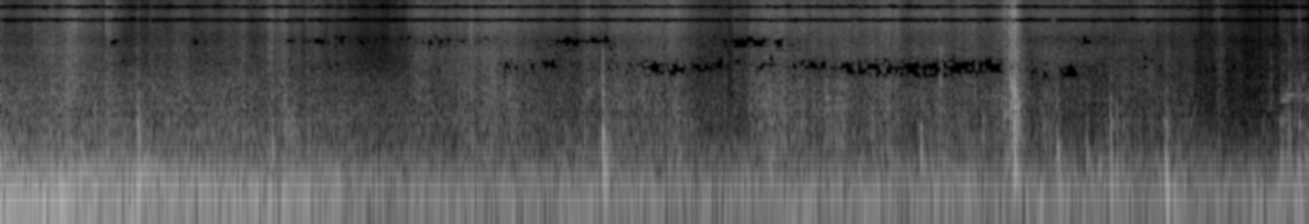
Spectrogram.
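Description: Bubble wrap and plastic film rustling and crinkling as they are pulled off a chrome exhaust silencer, with a few light clicks and one sharp tap about ten seconds in.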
